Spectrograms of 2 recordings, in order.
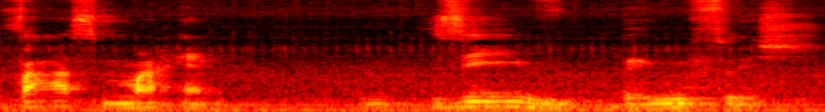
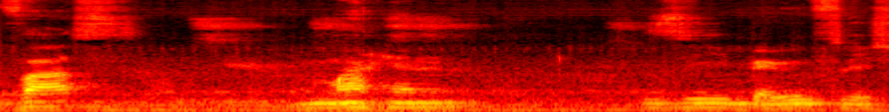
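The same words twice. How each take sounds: First: It is said in a standard German accent. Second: It is said in a southern German accent. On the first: "this is the general way of asking" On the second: "Some Southern German people, maybe they will say it in a different way"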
